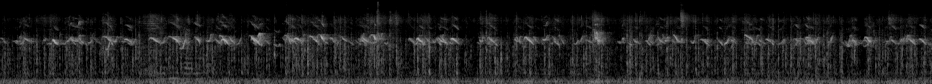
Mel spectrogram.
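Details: Several chicken chicks peep continuously, high thin chirps rising and falling in quick overlapping series, forming a dense steady chorus with faint rustling underneath.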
